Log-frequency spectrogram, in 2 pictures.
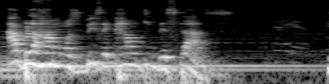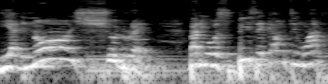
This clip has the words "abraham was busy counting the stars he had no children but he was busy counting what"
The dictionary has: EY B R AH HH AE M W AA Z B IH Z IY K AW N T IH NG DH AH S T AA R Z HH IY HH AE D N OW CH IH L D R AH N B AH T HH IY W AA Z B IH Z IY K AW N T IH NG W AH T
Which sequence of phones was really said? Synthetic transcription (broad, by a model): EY B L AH HH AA M W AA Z B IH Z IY K AW N T IH NG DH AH S T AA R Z HH IY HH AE D N OW SH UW D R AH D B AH T HH IY W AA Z B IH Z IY K AW N T IH NG W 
